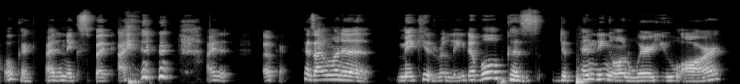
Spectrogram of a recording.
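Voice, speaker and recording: A woman's voice: lowish voice, a bit bright. A young adult woman from Ethiopia giving a conversational conference talk, with many fillers and restarts. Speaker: conference speaker. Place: conference hall.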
